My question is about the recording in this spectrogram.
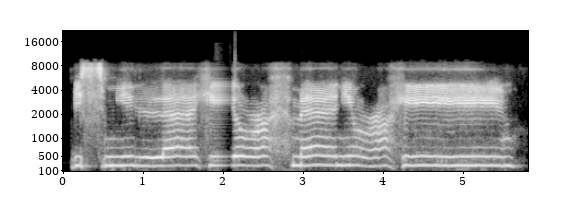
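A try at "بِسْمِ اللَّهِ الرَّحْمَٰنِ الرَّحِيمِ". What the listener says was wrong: Endi h harflaringiz umuman chiqmabdi. Rohmanir rohim deyapsiz. Boru mana shu halqqumni o'rtasidagi h harfi.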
